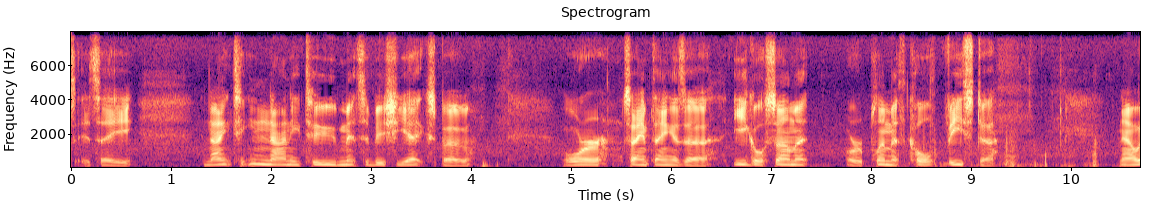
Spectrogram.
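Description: A man, hosting a casual car vlog while walking around outdoors, chatty and enthusiastic, often saying "I mean". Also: lowish voice. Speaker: car channel host. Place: outdoor driveway beside a garage. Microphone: handheld action camera. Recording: faint outdoor background noise. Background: faint outdoor ambience.

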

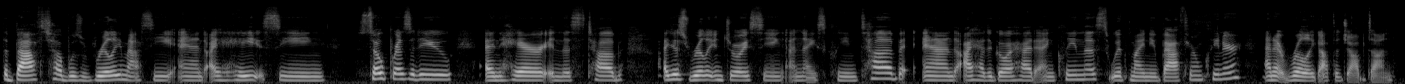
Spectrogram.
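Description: A woman's voice: medium pitch, normal speed. A woman in her twenties with an American accent, narrating a casual home vlog in a chatty, upbeat manner. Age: 20s. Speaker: home vlogger.

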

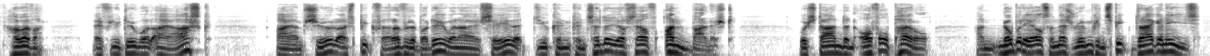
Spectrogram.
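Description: A man voicing a blustering, awkward Viking chief who declaims loudly as if in command, for a storybook. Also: fairly low pitch, moderate pace, no echo, clean studio sound, voice pushed up, close to an everyday voice. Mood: awkward, formal. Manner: loud, declamatory, trying to sound in command.

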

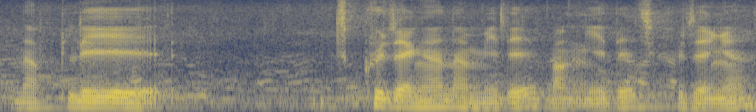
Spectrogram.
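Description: A man's voice: fairly low pitch, fairly even intonation, a little slow, crowd noise. A man chatting casually through a vlog at an outdoor fishing event, recorded on a handheld phone. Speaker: vlogger. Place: outdoors at a crowded village fishing pond.

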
